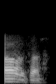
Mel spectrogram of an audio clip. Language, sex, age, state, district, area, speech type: Kannada, male, 45-60, Karnataka, Bellary, rural, conversation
